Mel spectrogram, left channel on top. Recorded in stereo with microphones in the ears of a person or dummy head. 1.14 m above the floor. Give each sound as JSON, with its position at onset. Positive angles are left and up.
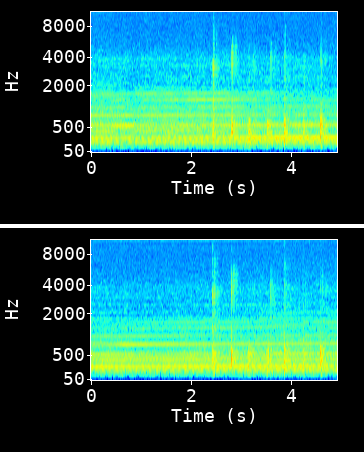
{"t": 2.4, "sound": "running footsteps", "side_deg": -30, "distance_m": 2.5}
